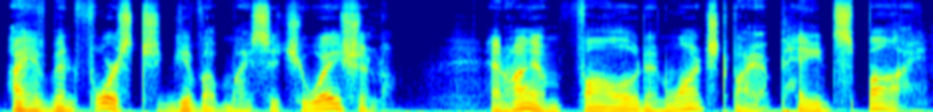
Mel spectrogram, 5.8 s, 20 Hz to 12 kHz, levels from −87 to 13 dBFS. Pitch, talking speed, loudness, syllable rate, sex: 100 Hz, 195 wpm, -20 LUFS, 5.1 syllables/s, male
